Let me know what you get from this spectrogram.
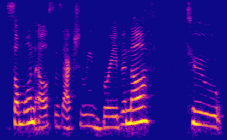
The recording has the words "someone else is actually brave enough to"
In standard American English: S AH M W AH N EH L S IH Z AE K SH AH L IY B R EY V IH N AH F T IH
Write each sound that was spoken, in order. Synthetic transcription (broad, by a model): S AH M W AH N EH L S IH Z AE K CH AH L IY B R EY V IH N AH F T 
